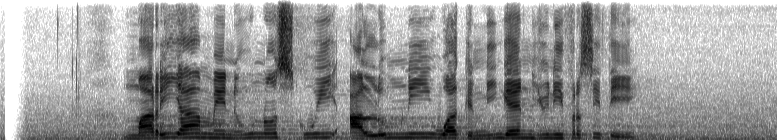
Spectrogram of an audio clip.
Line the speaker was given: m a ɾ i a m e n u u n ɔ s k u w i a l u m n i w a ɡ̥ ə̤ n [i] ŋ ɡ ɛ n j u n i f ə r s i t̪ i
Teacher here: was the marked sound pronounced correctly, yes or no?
yes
